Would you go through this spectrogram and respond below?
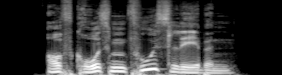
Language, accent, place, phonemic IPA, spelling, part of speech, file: German, Germany, Berlin, /aʊ̯f ˈɡʁoːsəm ˈfuːs ˌleːbən/, auf großem Fuß leben, verb, De-auf großem Fuß leben.ogg
- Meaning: to have an expensive life-style, to live the high life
